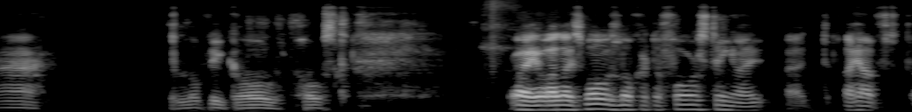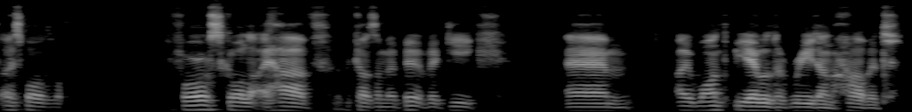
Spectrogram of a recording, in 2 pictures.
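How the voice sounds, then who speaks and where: A young Irish man in his twenties with a lowish voice. He chats as an interview guest, circling his point with restarts and fillers like "look" and "I suppose", and pokes fun at himself. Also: moderate pace, pauses often, a little mellow, muffled recording. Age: 20s. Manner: rambling, self-deprecating, frequent restarts and fillers like "look" and "I suppose". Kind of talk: casual interview chat.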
